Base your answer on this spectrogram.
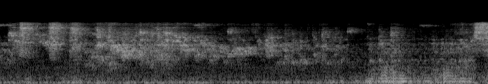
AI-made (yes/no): yes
